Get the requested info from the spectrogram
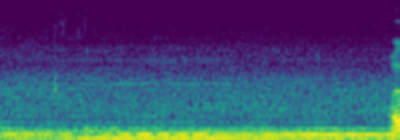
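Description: A steady low machine hum with two low steady tones, running evenly with no sharp events.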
